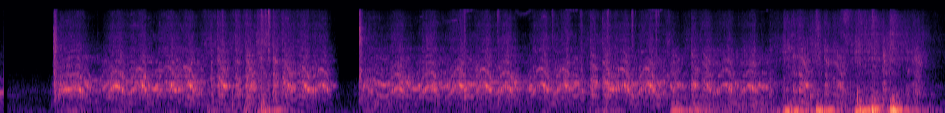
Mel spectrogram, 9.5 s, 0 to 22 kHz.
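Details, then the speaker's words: 430 HP 383 V8 square-body Chevrolet C10 with aftermarket fuel injection, fuel pump above tank losing prime, battery jumped; long cranking with sputters and dying catches before struggling to fire; hard starting, fouled plugs also reported. "she's trying to come alive yeah i'm surprised at how much trouble it's having starting"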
